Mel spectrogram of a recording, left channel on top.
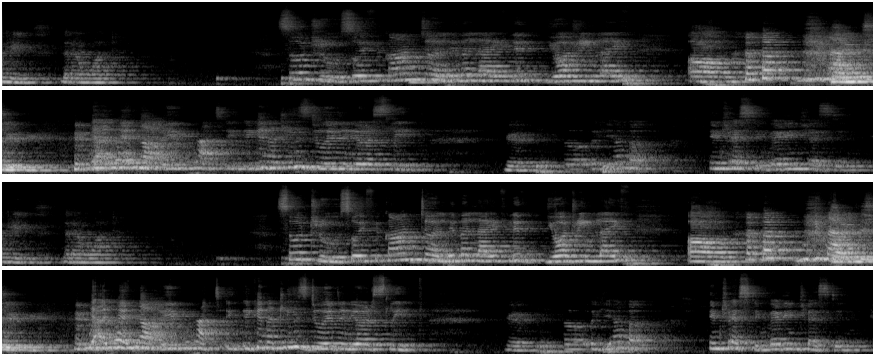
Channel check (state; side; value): normal; both; correlation 0.45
